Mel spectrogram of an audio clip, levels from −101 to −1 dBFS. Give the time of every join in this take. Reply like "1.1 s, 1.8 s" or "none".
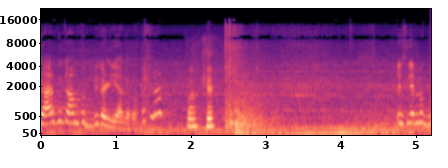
none

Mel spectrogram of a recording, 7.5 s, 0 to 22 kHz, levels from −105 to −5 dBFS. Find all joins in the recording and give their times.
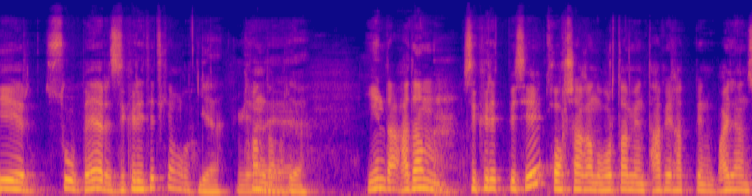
5.5 s

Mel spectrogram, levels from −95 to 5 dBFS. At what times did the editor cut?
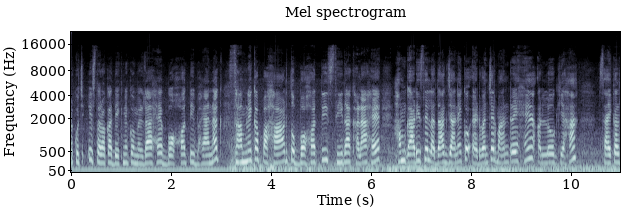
3.1 s, 6.3 s

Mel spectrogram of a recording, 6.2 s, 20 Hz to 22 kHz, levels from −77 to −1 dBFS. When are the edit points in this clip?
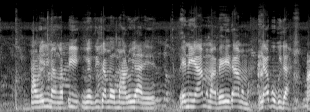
3.4 s, 5.1 s

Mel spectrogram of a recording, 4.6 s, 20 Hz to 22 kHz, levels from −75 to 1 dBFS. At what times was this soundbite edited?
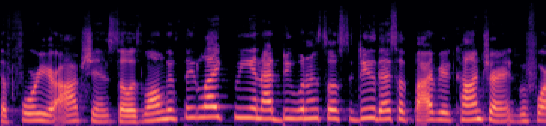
none

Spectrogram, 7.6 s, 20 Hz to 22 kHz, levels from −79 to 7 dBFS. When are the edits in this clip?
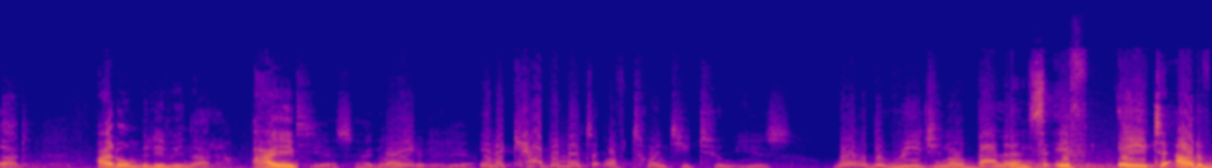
1.9 s

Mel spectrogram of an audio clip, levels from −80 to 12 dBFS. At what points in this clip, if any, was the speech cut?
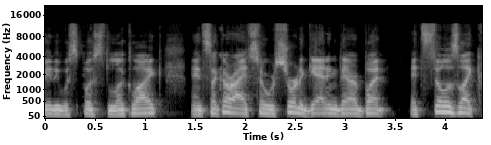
1.3 s

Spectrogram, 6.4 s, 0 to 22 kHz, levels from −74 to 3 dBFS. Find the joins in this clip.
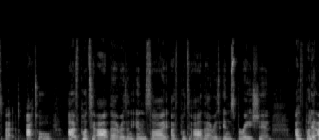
1.2 s

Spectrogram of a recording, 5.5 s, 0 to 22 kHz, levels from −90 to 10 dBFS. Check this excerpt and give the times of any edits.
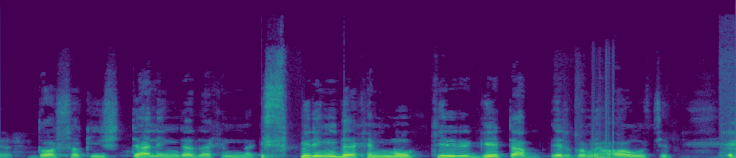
2.1 s

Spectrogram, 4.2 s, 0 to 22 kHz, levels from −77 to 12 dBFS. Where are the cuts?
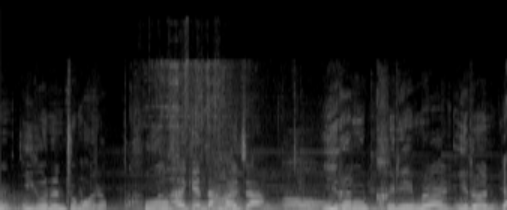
1.0 s

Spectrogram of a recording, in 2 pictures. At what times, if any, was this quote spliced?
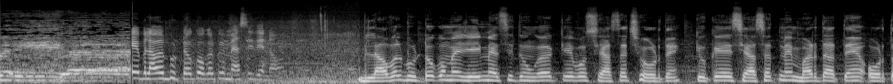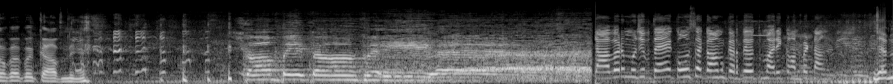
none

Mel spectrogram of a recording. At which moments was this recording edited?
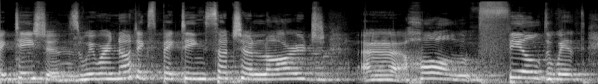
none

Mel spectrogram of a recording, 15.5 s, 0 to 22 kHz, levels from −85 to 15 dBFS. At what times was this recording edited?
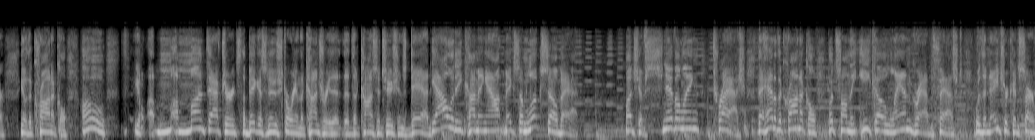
none

